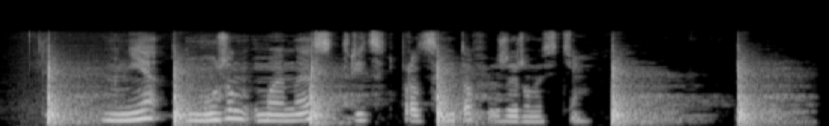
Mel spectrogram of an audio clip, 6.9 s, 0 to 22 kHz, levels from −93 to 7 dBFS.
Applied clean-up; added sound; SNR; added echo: classical method Wiener filter.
